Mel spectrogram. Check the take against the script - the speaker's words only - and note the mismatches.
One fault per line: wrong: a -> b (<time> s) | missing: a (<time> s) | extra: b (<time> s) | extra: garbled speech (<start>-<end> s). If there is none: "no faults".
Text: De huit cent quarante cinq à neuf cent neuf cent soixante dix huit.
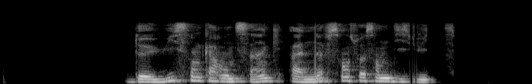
missing: neuf cent (3.5 s)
